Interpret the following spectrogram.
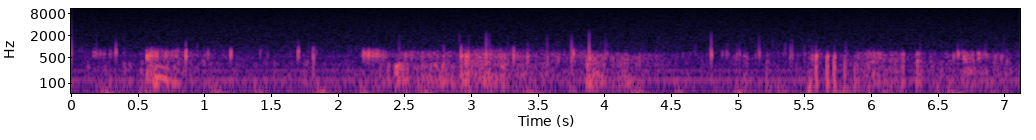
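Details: Abdomen recorded with a USB electronic stethoscope, not during digestion, only liquids taken beforehand: low rumbling with scattered short gurgles and bubbling pops over a steady hum; ordinary bowel gurgles.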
